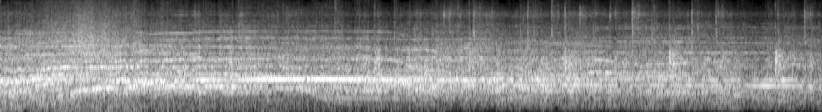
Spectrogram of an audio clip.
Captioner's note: cheers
